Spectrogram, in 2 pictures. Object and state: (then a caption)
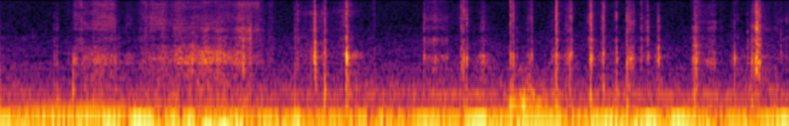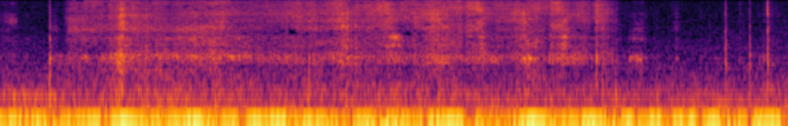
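Paper party hat. A hollow pink polka-dot paper cone party hat is held over the mic while fingertips and nails tap and scratch it. Crisp, dry papery clicks and scrapes come in quick bursts over a steady low rumble. A brighter rustling scratch fills the second half.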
